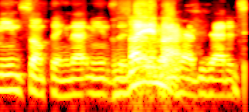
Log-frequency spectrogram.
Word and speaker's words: Weimar: It's pronounced Weimar, isn't it? It's Weimar.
